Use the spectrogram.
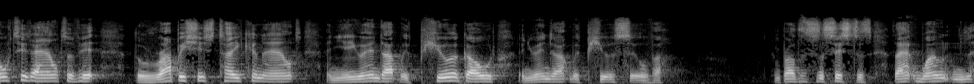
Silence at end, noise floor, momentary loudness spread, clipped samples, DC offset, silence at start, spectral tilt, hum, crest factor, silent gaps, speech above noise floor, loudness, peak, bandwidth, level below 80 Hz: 0 s; -63 dBFS; 10 LU; under 0.1%; under 0.1%; 0 s; -4.5 dB/octave; none; 20 dB; none; 44 dB; -20 LUFS; 0 dBFS; 10 kHz; -58 dBFS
